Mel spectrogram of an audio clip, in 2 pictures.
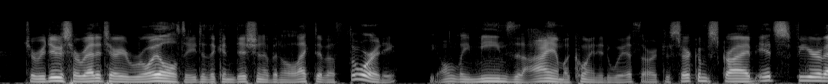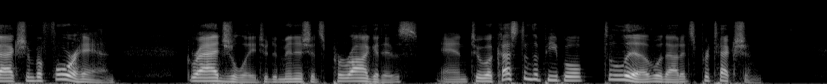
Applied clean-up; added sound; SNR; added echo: none; none; none; none.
